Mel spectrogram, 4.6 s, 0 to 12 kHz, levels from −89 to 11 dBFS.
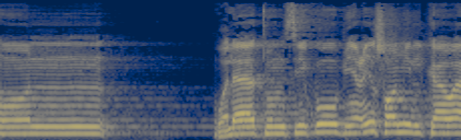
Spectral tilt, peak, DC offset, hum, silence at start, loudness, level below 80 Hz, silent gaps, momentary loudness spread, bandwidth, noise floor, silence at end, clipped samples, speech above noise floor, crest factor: -5 dB/octave; -6 dBFS; under 0.1%; none; 0 s; -19 LUFS; -62 dBFS; none; 8 LU; 11.5 kHz; -49 dBFS; 0 s; under 0.1%; 32 dB; 14 dB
